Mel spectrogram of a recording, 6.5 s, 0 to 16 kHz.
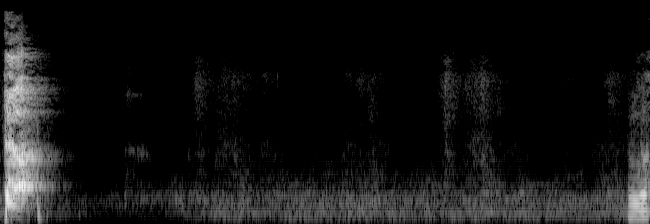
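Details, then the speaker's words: Ongoing hiccups that won't stop, sometimes lasting nearly an hour, possibly after eating a lot: a sharp, abrupt hiccup, then a quiet pause with faint breathing and the onset of another. "Des fois, je peux l'avoir pendant presque 1 heure. On va voir si ça dure aussi longtemps."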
